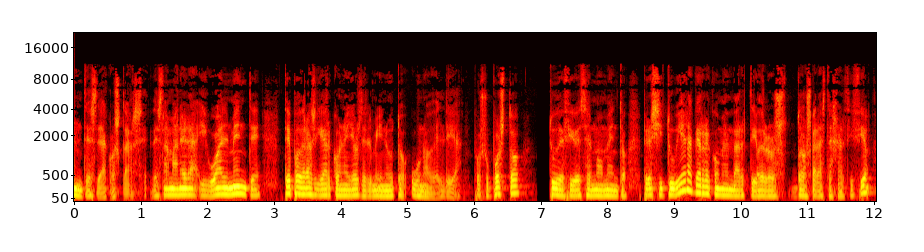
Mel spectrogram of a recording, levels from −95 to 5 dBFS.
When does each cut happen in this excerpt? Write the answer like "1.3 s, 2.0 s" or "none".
4.3 s, 10.2 s, 11.0 s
